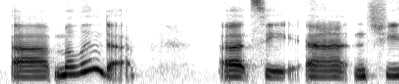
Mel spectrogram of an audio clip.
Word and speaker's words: Malinda: Ooh, how to pronounce Melinda's name?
